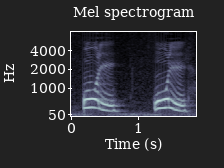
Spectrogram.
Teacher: Lam sukun itu tidak boleh memantul. Qul, qul, tidak boleh qul, tidak boleh qul, ditahan jangan ya.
